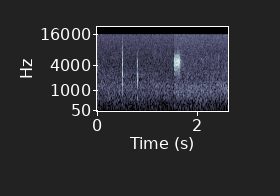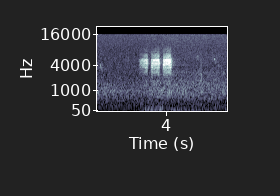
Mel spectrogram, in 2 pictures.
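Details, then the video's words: Black-tailed Gnatcatcher at Sweetwater Wetlands, Tucson, Arizona, giving one harsh, buzzy note, then a quick run of three high, rasping scolds over faint background hiss and two soft clicks. "Black-tailed Gnatcatcher"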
